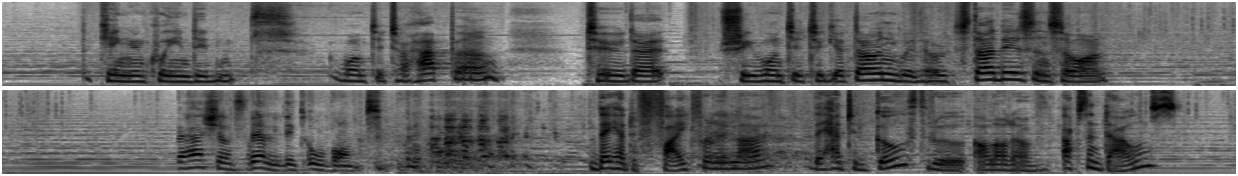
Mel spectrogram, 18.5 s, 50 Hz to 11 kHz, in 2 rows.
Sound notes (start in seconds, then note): 10.6 speaking in foreign language; 11.8 crowd and laughing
